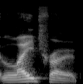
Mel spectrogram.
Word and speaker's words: Latrobe: I found that too I found out it's pronounced Latrobe I think it's called Latrobe they're back at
